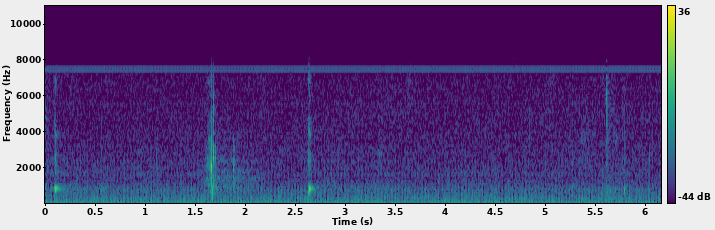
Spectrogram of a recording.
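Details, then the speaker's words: Infant girl with hiccups while cooing and kicking her legs: soft, sharp little hiccups, three close together then one more, over quiet room noise. "yeah i got the stupid hicups h yeah i don't like the hicups i don't like the hickup m ok"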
